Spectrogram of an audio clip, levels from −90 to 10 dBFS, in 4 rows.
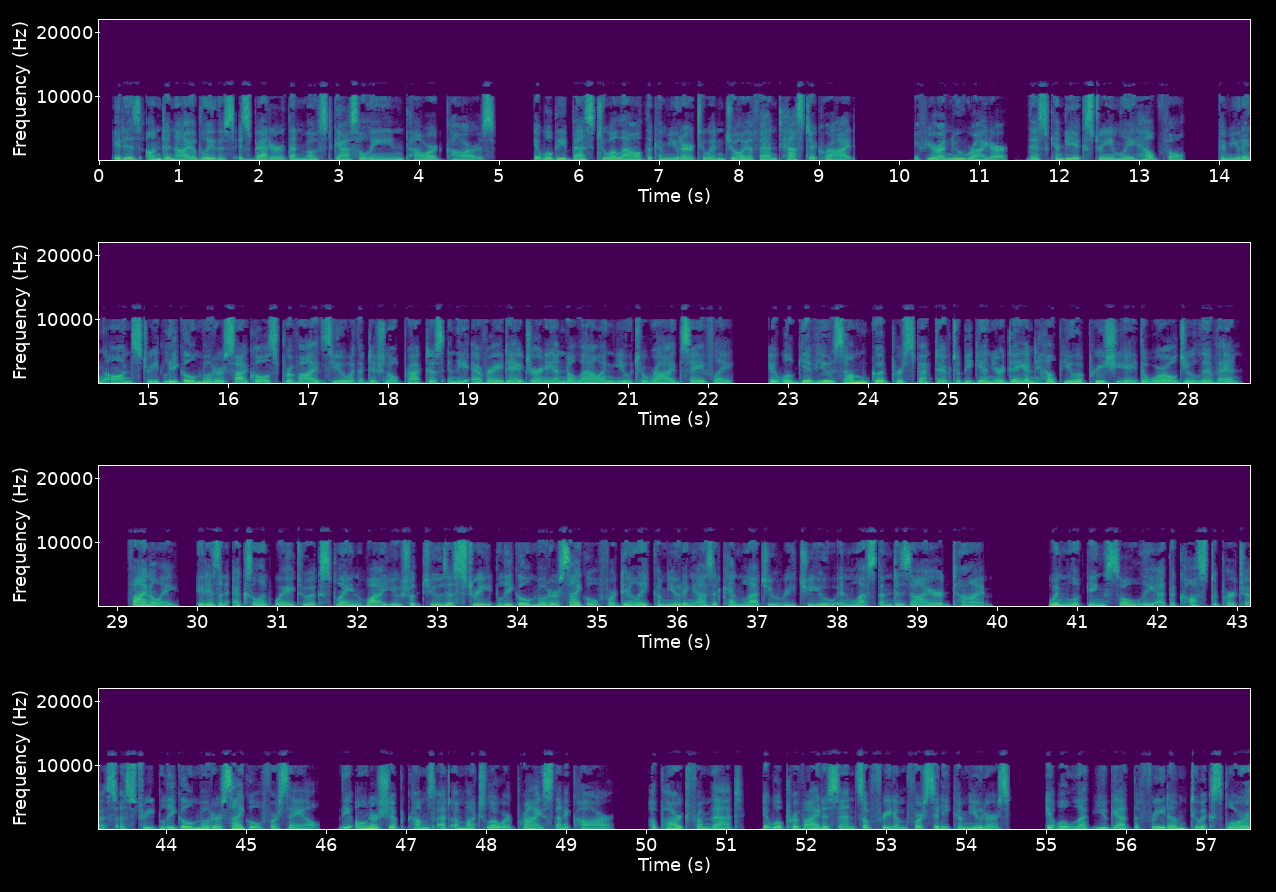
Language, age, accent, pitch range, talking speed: English, 40-59, American, 150-180 Hz, 155 wpm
